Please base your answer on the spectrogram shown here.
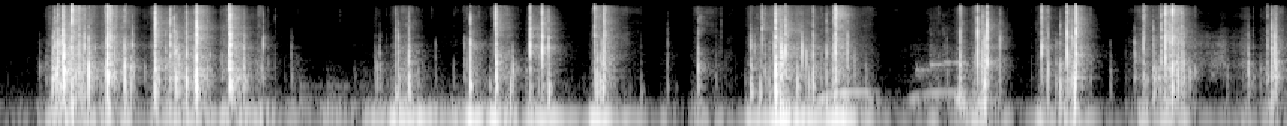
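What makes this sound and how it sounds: A full, printed plastic package of polenta is turned and squeezed in the hands, making bright, dry crinkling in short bursts separated by brief quiet gaps. The crackles are sharp and snap off instantly, with little low end.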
